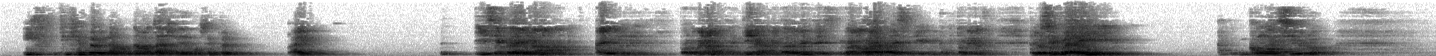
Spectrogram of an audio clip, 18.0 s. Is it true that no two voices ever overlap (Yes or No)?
Yes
